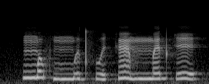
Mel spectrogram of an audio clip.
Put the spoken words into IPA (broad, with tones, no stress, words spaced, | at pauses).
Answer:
ŋ͡mʌ˧˥˧xʷmːɯ˩˧˩dkʷe˨˩˦ kɛ̃˧˥˧ mːɛ˧˥dke˧˥˧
